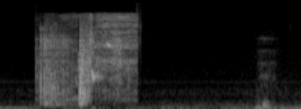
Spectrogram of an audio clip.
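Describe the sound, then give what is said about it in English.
A long, loud, airy fart lasting about a second and a half, followed after a short pause by a brief low sputter. No one speaks. “Oh, sorry, that's the fart still going from the previous one.”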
